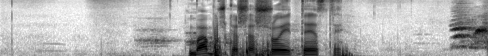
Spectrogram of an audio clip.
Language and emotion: Russian, neutral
